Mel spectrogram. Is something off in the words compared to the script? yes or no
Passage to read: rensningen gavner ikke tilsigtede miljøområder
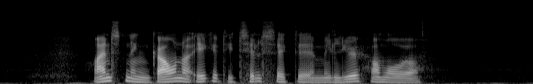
yes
